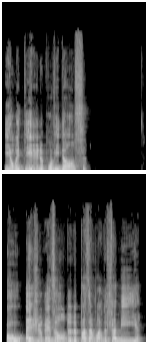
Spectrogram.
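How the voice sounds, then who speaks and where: A woman's voice: on the high side, sing-song, pitched above the performer's own voice. A woman reading a sly, sententious spy. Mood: musing. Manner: measured, sententious delivery. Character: cunning older male spy, calm and sententious. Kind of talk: audiobook character reading.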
